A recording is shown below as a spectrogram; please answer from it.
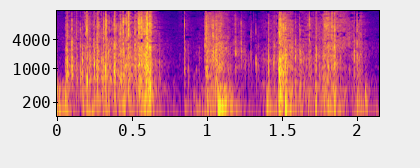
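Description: Soft plastic wet-wipes packet crinkling as it is picked up and set down, in two stretches of irregular crackle.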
